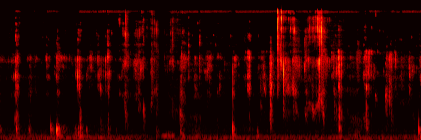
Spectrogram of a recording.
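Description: Close-miked chewing of cheese pizza, with crisp crunches from the baked crust.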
